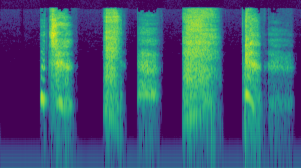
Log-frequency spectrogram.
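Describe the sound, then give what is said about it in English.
Several loud sneezes from a cold, each led by a quick, sharp intake of breath, with short silent gaps between the bursts and no talking. “A cold.”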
